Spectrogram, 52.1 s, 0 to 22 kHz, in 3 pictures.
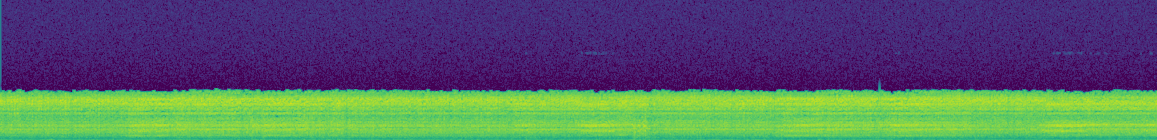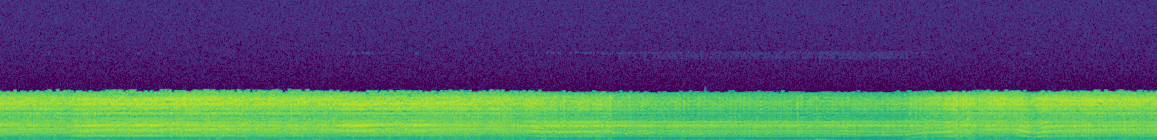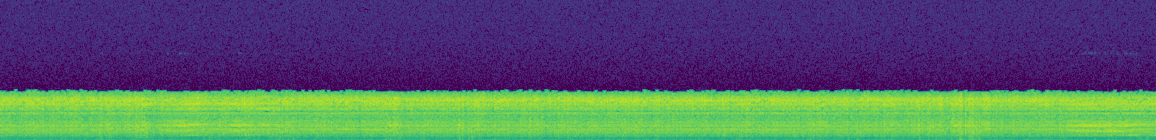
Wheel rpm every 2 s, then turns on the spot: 230, 230, 230, 230, 230, 230, 230, 230, 230, 230, 230, 230, 230, 150, 110, 130, 210, 230, 230, 230, 230, 230, 230, 230, 230, 230.
none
